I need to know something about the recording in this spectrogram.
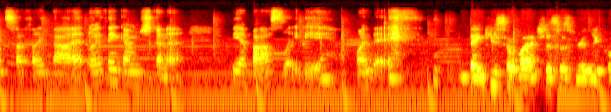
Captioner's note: laughs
